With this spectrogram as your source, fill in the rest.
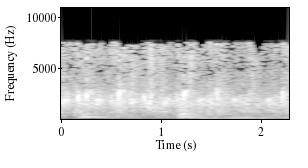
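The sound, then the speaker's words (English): A church audience gives a hand clap of praise during an evening service, a dense, continuous roar of many hands clapping at a steady, fairly loud level. “Just give the Lord one more hand clap of praise tonight as we get ready.”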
